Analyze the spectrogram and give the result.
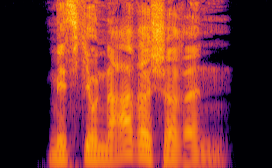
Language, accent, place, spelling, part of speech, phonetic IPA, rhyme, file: German, Germany, Berlin, missionarischeren, adjective, [mɪsi̯oˈnaːʁɪʃəʁən], -aːʁɪʃəʁən, De-missionarischeren.ogg
- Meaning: inflection of missionarisch: 1. strong genitive masculine/neuter singular comparative degree 2. weak/mixed genitive/dative all-gender singular comparative degree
